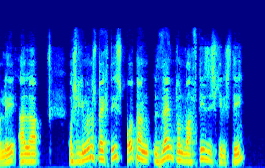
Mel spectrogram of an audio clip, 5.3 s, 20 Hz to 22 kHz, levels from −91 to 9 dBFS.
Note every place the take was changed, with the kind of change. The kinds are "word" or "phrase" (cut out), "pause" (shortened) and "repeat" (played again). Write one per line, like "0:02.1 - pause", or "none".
none

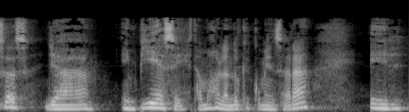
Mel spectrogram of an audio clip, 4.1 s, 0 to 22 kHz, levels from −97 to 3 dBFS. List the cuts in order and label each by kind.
none

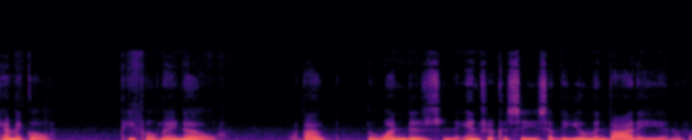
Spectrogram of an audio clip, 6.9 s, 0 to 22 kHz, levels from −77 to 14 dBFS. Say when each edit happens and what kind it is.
none

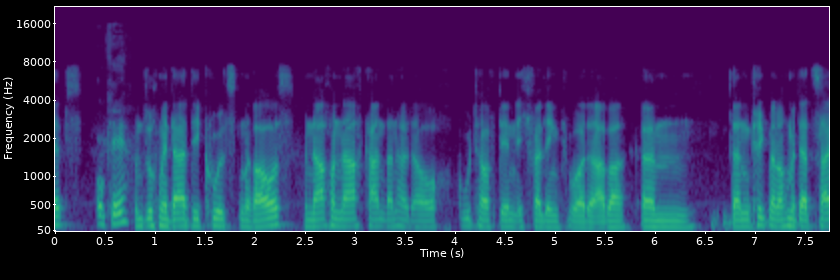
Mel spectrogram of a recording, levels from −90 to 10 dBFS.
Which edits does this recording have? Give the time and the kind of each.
0:02.4 - pause
0:03.9 - pause
0:05.8 - pause

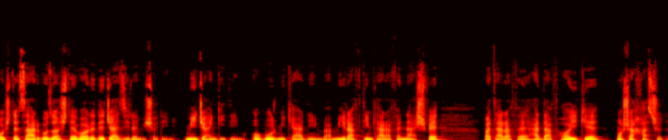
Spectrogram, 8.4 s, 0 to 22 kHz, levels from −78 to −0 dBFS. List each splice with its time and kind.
none

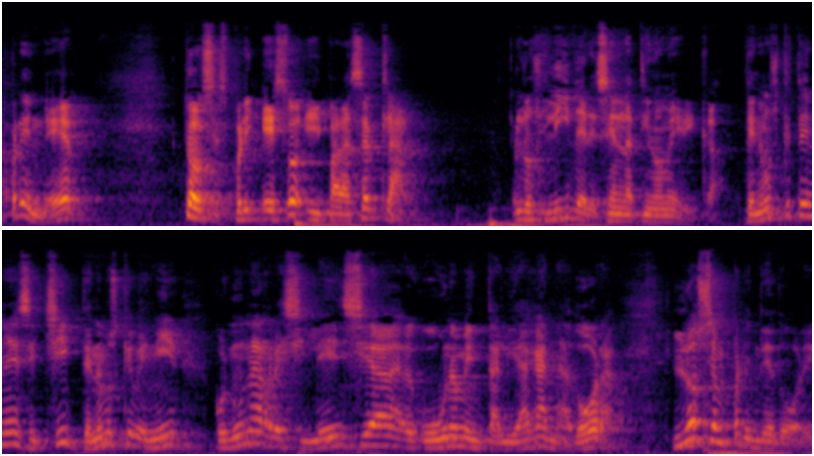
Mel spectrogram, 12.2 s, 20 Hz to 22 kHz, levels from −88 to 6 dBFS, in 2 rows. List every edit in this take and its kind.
none

